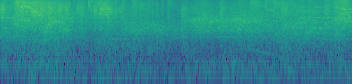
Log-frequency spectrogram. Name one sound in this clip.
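Robots fire energy blasts in rapid bursts.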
